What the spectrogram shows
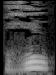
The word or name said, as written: roue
